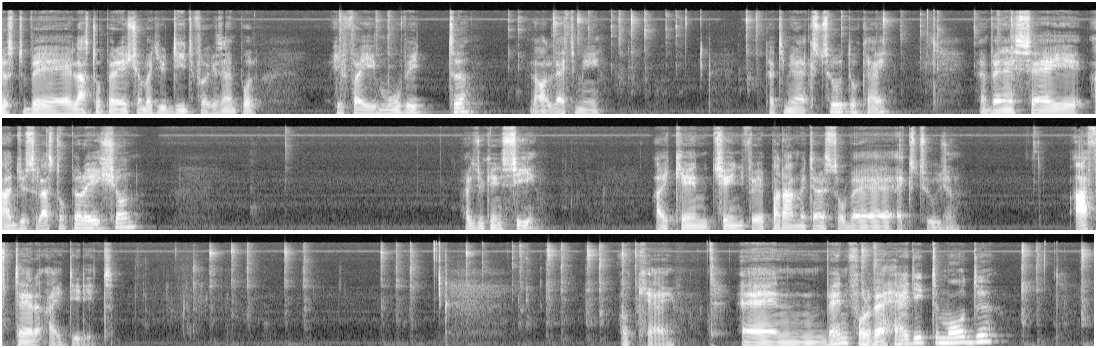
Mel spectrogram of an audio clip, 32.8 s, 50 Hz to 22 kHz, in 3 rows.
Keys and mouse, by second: 3.3 g, 5.5 Tab, 5.8 alt+click, 6.3 3, 6.6 click, 7.4 e, 9.0-9.4 alt+middle drag, 9.4-10.1 alt+drag, 10.1 q, 24.1 ctrl+z, 24.7 ctrl+z, 25.6 ctrl+z, 26.7-27.3 alt+middle drag, 27.3 Tab, 27.7 Tab, 28.0 q, 30.4 Tab, 32.1 Tab, 32.7 Tab.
